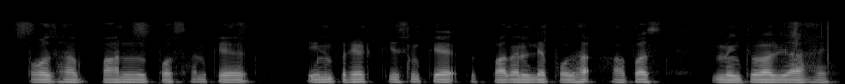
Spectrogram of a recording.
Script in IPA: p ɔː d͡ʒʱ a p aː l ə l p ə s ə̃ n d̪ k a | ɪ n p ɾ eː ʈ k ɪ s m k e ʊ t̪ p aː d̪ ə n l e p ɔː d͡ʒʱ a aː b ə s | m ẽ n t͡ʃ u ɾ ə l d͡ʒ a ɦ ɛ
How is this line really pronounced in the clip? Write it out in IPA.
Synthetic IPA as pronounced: p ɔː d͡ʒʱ a p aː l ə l p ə s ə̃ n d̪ k e | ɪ n p ɾ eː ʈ k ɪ s m k e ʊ t̪ p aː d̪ ə n l e p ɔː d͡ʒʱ a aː p ə s | m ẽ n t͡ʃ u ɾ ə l d͡ʒ a ɦ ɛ

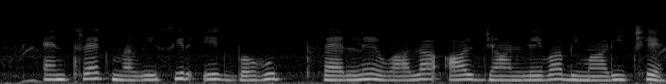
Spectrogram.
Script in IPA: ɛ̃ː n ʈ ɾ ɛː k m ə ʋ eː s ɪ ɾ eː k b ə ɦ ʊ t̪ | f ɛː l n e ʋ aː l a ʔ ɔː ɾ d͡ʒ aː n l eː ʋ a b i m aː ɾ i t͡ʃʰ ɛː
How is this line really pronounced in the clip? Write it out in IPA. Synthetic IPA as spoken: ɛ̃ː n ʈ ɾ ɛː k m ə ʋ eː s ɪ ɾ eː k b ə ɦ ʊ t̪ | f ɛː l n e ʋ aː l a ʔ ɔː ɾ d͡ʒ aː n l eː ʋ a b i m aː ɾ i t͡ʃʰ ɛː

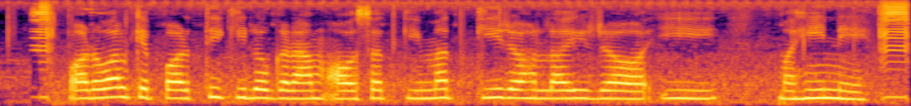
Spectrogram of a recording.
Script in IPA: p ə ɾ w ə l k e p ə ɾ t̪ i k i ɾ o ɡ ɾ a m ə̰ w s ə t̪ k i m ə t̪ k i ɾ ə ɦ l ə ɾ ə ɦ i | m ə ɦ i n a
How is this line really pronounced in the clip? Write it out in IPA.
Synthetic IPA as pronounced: p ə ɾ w ə l k e p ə ɾ t̪ i k i l o ɡ ɾ a m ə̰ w s ə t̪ k i m ə t̪ k i ɾ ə ɦ l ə ɾ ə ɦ i | m ə ɦ i n e

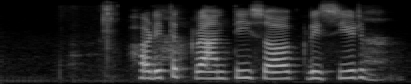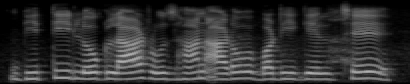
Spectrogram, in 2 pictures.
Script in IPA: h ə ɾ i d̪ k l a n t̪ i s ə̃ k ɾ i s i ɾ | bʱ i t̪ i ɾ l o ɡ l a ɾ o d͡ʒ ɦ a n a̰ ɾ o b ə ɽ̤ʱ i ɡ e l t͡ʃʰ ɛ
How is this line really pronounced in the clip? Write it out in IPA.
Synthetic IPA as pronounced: h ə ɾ i t̪ k ɾ a n t̪ i s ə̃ k ɾ i s i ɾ | bʱ i t̪ i l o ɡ l a ɾ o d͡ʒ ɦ a n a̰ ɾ o b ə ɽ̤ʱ i ɡ e l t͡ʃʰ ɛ

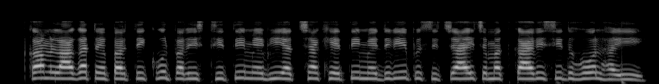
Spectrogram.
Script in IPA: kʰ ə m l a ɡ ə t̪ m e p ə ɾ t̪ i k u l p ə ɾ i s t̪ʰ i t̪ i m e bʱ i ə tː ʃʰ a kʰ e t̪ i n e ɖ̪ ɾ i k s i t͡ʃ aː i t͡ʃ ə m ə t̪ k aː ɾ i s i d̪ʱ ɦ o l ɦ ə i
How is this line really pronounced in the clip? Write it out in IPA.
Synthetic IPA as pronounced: k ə m l a ɡ ə t̪ m e p ə ɾ t̪ i k u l p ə ɾ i s t̪ʰ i t̪ i m e bʱ i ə tː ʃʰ a kʰ e t̪ i m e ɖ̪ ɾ i p s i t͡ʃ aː i t͡ʃ ə m ə t̪ k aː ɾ i s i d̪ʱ ɦ o l ɦ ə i

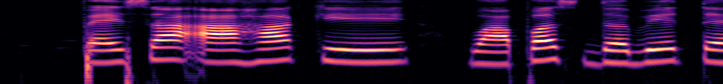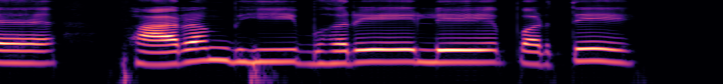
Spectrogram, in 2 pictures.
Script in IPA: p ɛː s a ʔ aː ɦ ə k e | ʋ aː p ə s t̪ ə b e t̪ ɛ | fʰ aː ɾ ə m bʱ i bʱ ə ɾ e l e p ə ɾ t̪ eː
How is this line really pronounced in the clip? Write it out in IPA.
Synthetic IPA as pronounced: p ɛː s a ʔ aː ɦ a k e | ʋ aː p ə s d̪ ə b e t̪ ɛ | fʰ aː ɾ ə m bʱ i bʱ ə ɾ e l e p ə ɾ t̪ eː

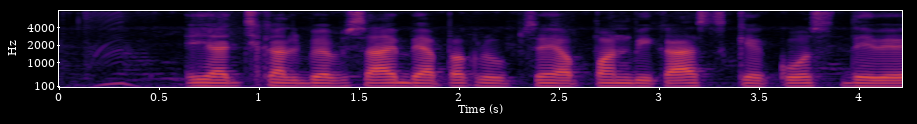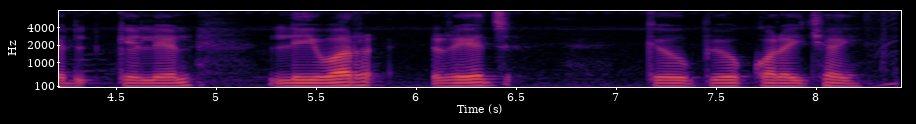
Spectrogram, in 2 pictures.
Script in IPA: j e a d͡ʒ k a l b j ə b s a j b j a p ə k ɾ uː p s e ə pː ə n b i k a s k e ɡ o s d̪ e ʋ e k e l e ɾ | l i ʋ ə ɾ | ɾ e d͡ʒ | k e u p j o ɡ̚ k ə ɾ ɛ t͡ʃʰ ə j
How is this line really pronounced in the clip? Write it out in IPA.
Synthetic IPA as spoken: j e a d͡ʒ k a l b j ə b s a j b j a p ə k ɾ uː p s e ə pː ə n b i k a s k e k o s d̪ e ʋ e k e l e l | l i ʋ ə ɾ | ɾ e d͡ʒ | k e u p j o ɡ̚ k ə ɾ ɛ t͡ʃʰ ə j

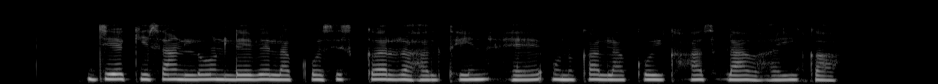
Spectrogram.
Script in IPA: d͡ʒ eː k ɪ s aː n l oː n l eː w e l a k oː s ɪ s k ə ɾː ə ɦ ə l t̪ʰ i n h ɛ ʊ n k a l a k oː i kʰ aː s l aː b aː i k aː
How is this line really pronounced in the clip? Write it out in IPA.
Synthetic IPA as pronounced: d͡ʒ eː k ɪ s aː n l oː n l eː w e l a k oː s ɪ s k ə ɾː ə ɦ ə l t̪ʰ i n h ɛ ʊ n k a l a k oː i kʰ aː s l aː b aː i k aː

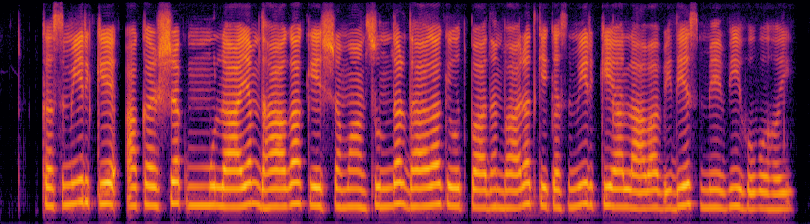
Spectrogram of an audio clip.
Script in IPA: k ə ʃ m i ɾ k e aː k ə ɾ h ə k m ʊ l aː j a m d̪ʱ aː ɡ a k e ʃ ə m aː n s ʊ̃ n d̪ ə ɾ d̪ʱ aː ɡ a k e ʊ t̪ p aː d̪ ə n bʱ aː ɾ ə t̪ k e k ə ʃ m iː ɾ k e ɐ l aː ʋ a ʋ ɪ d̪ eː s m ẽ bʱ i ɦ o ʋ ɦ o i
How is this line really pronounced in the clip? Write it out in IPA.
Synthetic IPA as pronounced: k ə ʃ m iː ɾ k e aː k ə ɾ ʃ ə k m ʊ l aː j ə m d̪ʱ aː ɡ a k e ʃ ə m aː n s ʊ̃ n d̪ ə ɾ d̪ʱ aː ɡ a k e ʊ t̪ p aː d̪ ə n bʱ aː ɾ ə t̪ k e k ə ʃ m iː ɾ k e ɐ l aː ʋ a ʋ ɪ d̪ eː s m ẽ bʱ i ɦ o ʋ ɦ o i

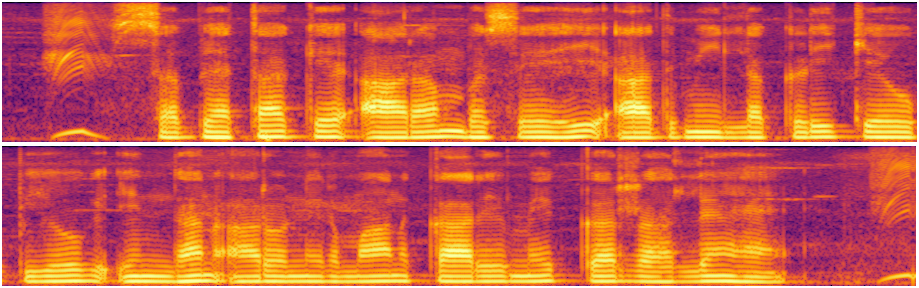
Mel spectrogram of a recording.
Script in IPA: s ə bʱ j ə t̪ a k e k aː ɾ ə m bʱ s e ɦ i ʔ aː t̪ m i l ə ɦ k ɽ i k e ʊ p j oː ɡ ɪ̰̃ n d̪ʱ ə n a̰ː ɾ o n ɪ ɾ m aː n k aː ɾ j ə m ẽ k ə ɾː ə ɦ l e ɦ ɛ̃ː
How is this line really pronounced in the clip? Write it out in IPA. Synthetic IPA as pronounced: s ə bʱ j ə t̪ a k e ʔ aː ɾ ə m bʱ s e ɦ i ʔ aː d̪ m i l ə k ɽ i k e ʊ p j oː ɡ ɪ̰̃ n d̪ʱ ə n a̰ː ɾ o n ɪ ɾ m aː n k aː ɾ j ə m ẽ k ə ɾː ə ɦ l e ɦ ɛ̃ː

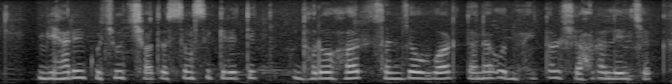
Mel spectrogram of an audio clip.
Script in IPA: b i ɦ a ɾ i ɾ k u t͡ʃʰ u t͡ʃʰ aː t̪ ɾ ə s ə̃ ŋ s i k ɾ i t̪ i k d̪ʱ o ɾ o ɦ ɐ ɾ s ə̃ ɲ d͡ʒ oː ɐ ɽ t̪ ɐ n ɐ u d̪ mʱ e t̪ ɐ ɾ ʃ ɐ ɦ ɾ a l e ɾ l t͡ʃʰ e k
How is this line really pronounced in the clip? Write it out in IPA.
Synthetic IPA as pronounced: b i ɦ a ɾ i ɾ k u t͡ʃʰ u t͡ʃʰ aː t̪ ɾ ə s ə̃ ŋ s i k ɾ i t̪ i k d̪ʱ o ɾ o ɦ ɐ ɾ s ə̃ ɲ d͡ʒ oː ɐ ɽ t̪ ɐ n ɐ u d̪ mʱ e t̪ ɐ ɾ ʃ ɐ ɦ ɾ a l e l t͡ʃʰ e k

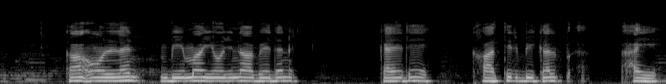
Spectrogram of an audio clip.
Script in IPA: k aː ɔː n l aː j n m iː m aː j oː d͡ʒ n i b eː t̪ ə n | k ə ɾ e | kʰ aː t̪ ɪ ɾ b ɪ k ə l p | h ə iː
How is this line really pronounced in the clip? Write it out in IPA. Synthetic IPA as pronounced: k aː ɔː n l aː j n b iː m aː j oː d͡ʒ n a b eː d̪ ə n | k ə ɾ e | kʰ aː t̪ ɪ ɾ b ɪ k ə l p | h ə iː

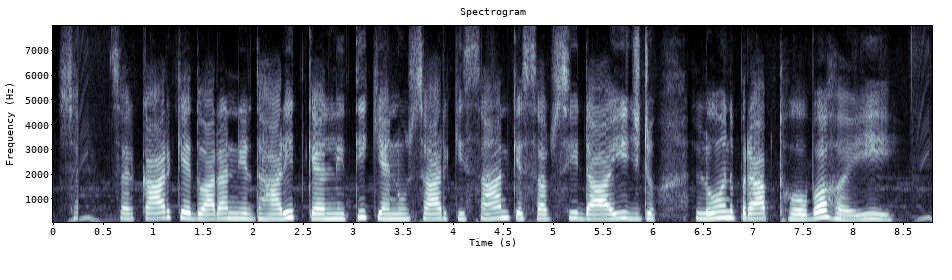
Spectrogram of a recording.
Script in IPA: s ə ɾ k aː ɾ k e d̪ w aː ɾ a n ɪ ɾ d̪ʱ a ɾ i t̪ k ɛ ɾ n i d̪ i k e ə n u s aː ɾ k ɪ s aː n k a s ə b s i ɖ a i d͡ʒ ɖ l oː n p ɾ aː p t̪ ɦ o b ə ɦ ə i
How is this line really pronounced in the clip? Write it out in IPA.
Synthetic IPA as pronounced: s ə ɾ k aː ɾ k e d̪ w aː ɾ a n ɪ ɾ d̪ʱ a ɾ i t̪ k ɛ l n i t̪ i k e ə n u s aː ɾ k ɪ s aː n k e s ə b s i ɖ a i d͡ʒ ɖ l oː n p ɾ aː p t̪ ɦ o b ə ɦ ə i

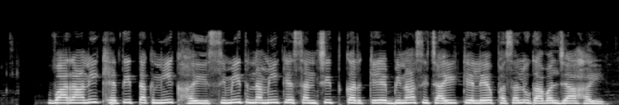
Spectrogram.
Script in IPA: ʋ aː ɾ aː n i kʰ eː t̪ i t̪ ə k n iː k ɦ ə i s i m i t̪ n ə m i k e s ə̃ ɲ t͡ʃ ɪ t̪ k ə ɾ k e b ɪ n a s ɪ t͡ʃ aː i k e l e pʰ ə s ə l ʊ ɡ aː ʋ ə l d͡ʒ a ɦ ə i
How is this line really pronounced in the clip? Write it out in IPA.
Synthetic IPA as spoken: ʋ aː ɾ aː n i kʰ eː t̪ i t̪ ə k n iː k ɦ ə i s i m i t̪ n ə m i k e s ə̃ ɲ t͡ʃ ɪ t̪ k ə ɾ k e b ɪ n a s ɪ t͡ʃ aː i k e l e pʰ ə s ə l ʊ ɡ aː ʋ ə l d͡ʒ a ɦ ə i

